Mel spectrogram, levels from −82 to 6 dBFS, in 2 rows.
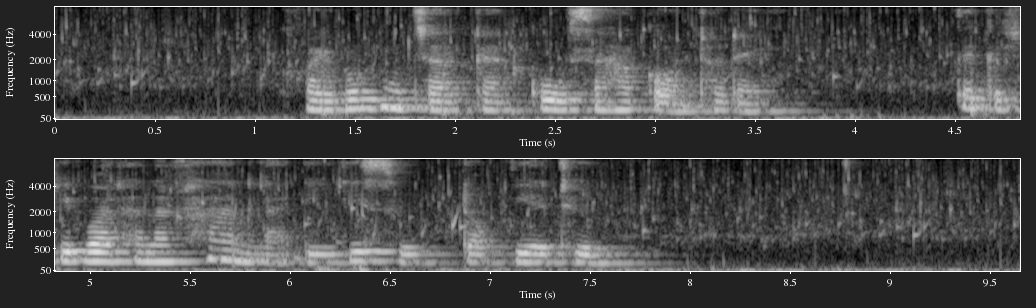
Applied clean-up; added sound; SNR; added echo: none; Stream; 15 dB; reverberation time 0.5 s.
